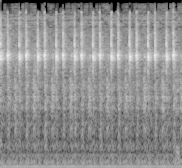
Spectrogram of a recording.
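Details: Jaguar engine after an oil change with Dura-Lube additive, tried as a last resort to quiet it: a sharp, regular knock of about five or six raps a second over a steady idle. It still sounds bad, a persistent internal engine knock at idle.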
